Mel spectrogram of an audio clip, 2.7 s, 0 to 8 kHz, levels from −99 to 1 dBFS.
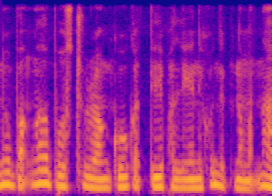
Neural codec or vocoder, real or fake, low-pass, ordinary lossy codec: none; real; 7.2 kHz; none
